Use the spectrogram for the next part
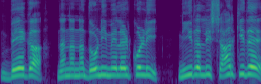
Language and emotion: Kannada, fearful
